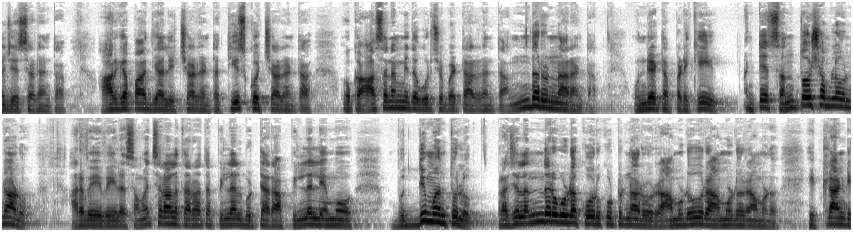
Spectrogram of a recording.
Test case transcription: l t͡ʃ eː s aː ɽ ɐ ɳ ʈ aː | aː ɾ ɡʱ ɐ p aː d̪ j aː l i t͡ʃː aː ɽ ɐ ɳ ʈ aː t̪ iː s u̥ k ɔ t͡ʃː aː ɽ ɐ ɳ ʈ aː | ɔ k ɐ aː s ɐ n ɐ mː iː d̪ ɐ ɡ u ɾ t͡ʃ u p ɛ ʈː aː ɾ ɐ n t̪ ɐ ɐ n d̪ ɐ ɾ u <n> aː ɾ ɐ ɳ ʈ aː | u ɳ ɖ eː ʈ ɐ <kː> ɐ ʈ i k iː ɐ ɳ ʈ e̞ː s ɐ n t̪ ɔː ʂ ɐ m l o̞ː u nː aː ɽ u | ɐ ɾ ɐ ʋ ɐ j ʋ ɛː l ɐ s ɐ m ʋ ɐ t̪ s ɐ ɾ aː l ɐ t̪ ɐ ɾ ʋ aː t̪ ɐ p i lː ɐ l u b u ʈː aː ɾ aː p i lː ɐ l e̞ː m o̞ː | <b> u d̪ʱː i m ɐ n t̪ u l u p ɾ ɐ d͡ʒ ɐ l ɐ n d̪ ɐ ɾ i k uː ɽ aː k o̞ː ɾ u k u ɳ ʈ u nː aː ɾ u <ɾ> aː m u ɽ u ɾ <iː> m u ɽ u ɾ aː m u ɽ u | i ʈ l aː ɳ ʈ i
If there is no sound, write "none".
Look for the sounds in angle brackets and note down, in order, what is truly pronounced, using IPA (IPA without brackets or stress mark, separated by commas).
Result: nː, pː, b, ɾ, aː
